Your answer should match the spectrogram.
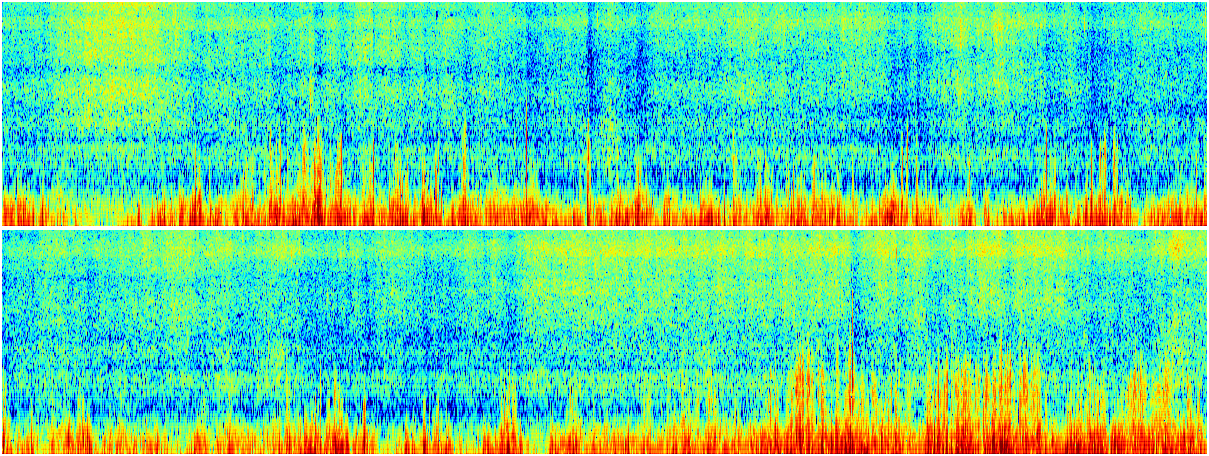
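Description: Sea wind buffeting the microphone in uneven gusts, a low rumbling noise over the wash of small waves breaking on rocks. The gusts grow stronger a few seconds before the end.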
